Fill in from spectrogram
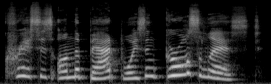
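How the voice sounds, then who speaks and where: A woman's voice: very high voice, takes it slowly, a bit bright, voice pushed up, exaggerated voice. A woman voicing a stubborn, whiny young girl in a children's storybook, dramatic in manner. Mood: outraged. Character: stubborn, whiny young girl Sophie, bratty but soft-hearted.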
